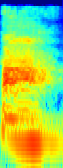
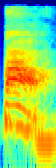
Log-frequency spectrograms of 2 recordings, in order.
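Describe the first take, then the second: First: The syllable is said without the fourth tone. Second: The syllable is said with the fourth tone. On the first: The speaker calls it wrong. "bukan ta" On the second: The speaker calls it right. "tapi ta, nada empat"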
